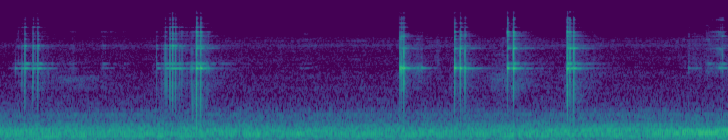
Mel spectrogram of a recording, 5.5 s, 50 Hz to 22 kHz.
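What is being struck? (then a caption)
Glass wine bottle. A hollow, dark glass Syrah wine bottle, held upright and then tilted sideways over a pile of corks, is tapped with fingertips and nails. Several short, bright glassy clinks ring at about 3 kHz, in irregular pairs and singles over a steady low background hum, and each fades almost at once.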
